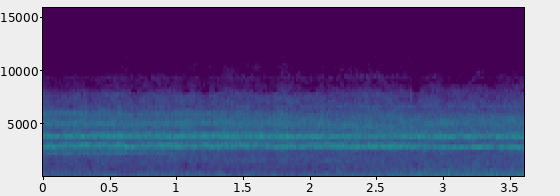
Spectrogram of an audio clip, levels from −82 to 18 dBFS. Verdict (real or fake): fake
